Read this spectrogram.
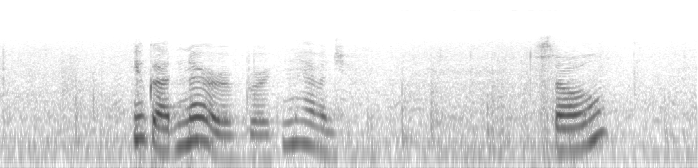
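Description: A young woman speaks calmly in reply.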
